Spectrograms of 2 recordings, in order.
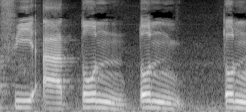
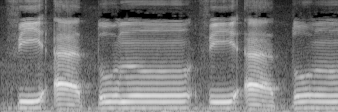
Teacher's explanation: Nah, itu dari segi makhrajul huruf dia dekat dengan huruf ta ini. Maka cara membacanya ya kita baca samar kemudian didengungkan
